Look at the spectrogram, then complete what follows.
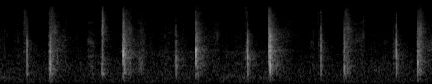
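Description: Tarot deck being shuffled by hand: a steady run of short card slaps, about four a second.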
